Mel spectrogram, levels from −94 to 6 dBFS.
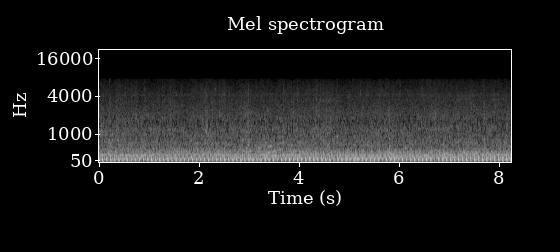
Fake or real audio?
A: fake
